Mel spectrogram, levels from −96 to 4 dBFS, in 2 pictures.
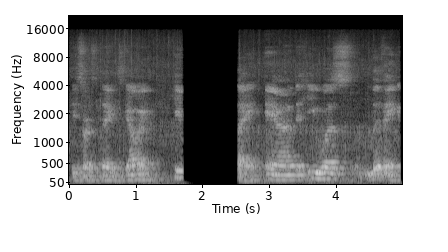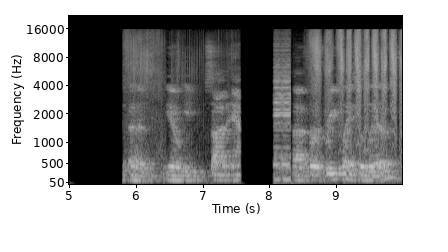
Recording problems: off-mic speech; far
room echo; noticeable; dies away in 0.5 s
household noises; very loud; throughout; 4 dB above the speech
audio cutting out; at 1.5 s for 1 s, at 5 s for 1 s and at 7.5 s
alarm; loud; at 8 s; peak 3 dB above the speech

